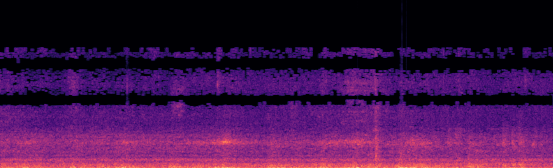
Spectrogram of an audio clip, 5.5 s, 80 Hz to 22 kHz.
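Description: Steady running noise of a 651-series limited express train heard from inside the passenger cabin as it crosses a steel truss bridge at speed.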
